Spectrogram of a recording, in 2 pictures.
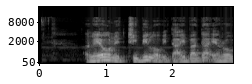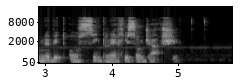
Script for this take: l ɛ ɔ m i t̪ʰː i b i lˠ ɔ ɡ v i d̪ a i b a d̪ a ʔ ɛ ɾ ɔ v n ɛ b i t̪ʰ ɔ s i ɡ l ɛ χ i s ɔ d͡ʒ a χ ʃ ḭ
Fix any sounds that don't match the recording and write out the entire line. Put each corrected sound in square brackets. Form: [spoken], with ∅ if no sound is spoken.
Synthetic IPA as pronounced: l ɛ ɔ [n] i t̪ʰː i b i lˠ ɔ [∅] v i d̪ a i b a d̪ a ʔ ɛ ɾ ɔ v n ɛ b i t̪ʰ ɔ s i ɡ l ɛ χ i s ɔ d͡ʒ a χ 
